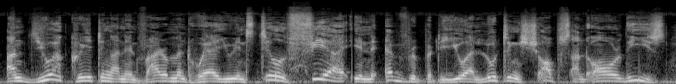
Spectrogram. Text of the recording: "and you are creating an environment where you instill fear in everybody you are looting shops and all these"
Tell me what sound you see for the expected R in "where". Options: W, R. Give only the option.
R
